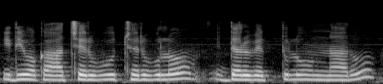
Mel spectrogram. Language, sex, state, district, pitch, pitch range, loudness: Telugu, female, Telangana, Mahabubabad, 225 Hz, 215-230 Hz, -16 LUFS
